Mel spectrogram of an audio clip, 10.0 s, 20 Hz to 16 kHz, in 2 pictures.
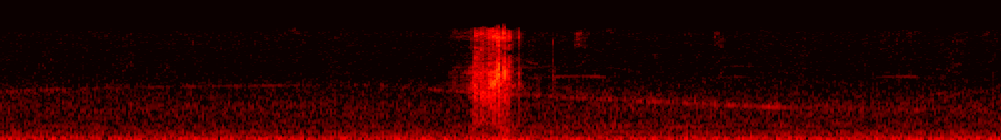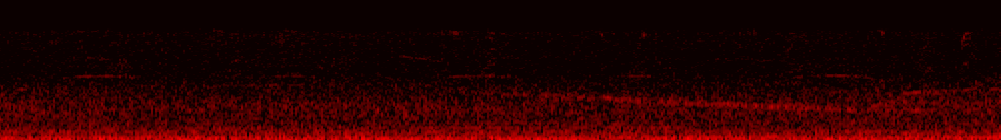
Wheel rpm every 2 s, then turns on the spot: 0, 0, 0, 0, 0.
none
